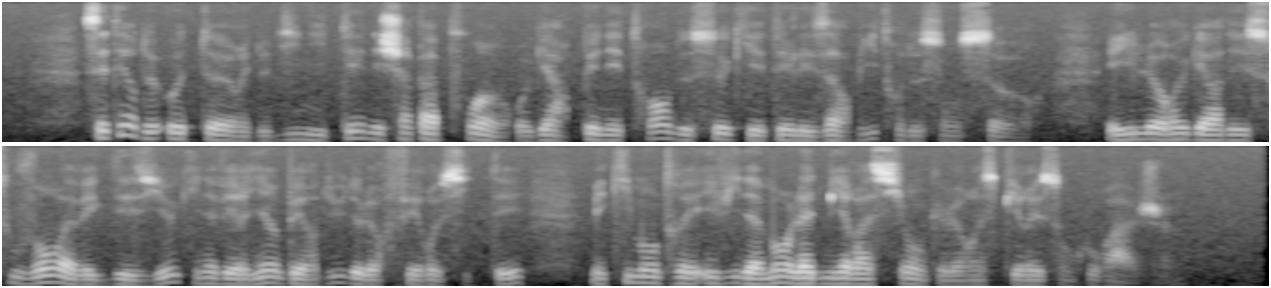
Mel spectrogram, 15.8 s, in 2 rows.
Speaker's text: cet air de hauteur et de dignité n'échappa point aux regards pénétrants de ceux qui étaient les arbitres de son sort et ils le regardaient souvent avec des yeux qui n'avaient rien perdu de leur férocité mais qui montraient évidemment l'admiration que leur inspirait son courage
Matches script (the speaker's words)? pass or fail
pass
